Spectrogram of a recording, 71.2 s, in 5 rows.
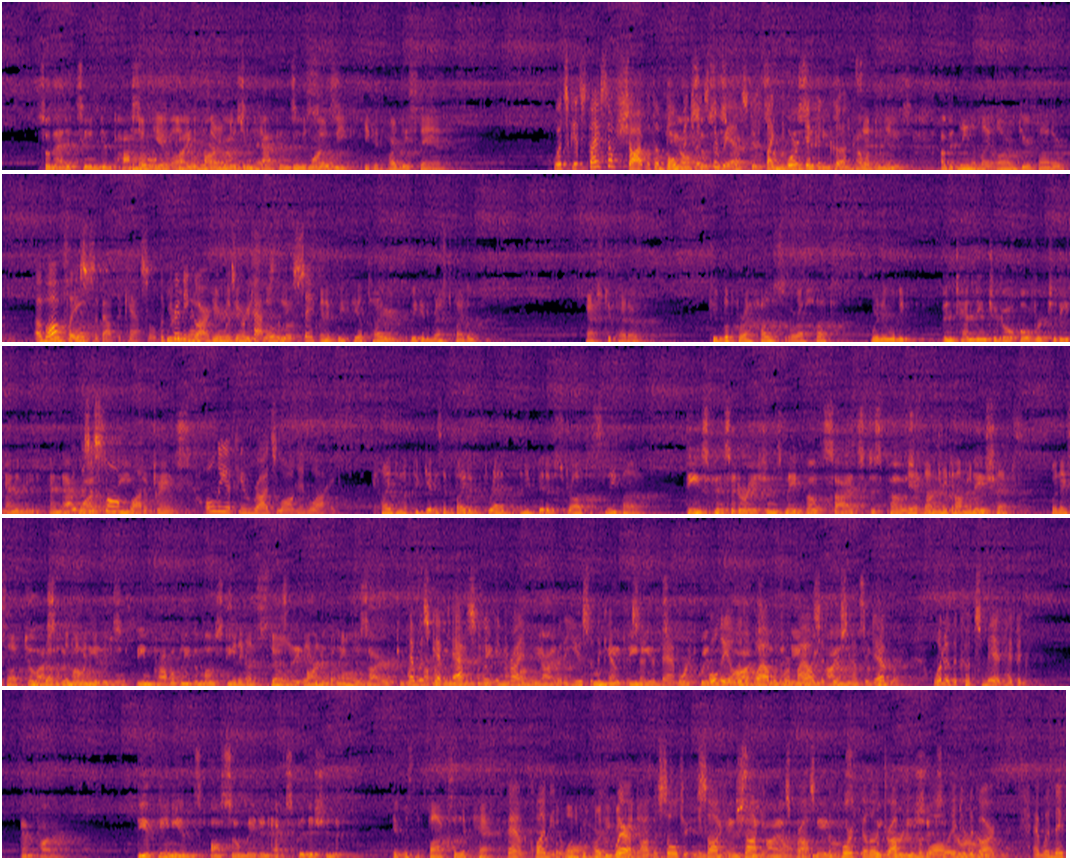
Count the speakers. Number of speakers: three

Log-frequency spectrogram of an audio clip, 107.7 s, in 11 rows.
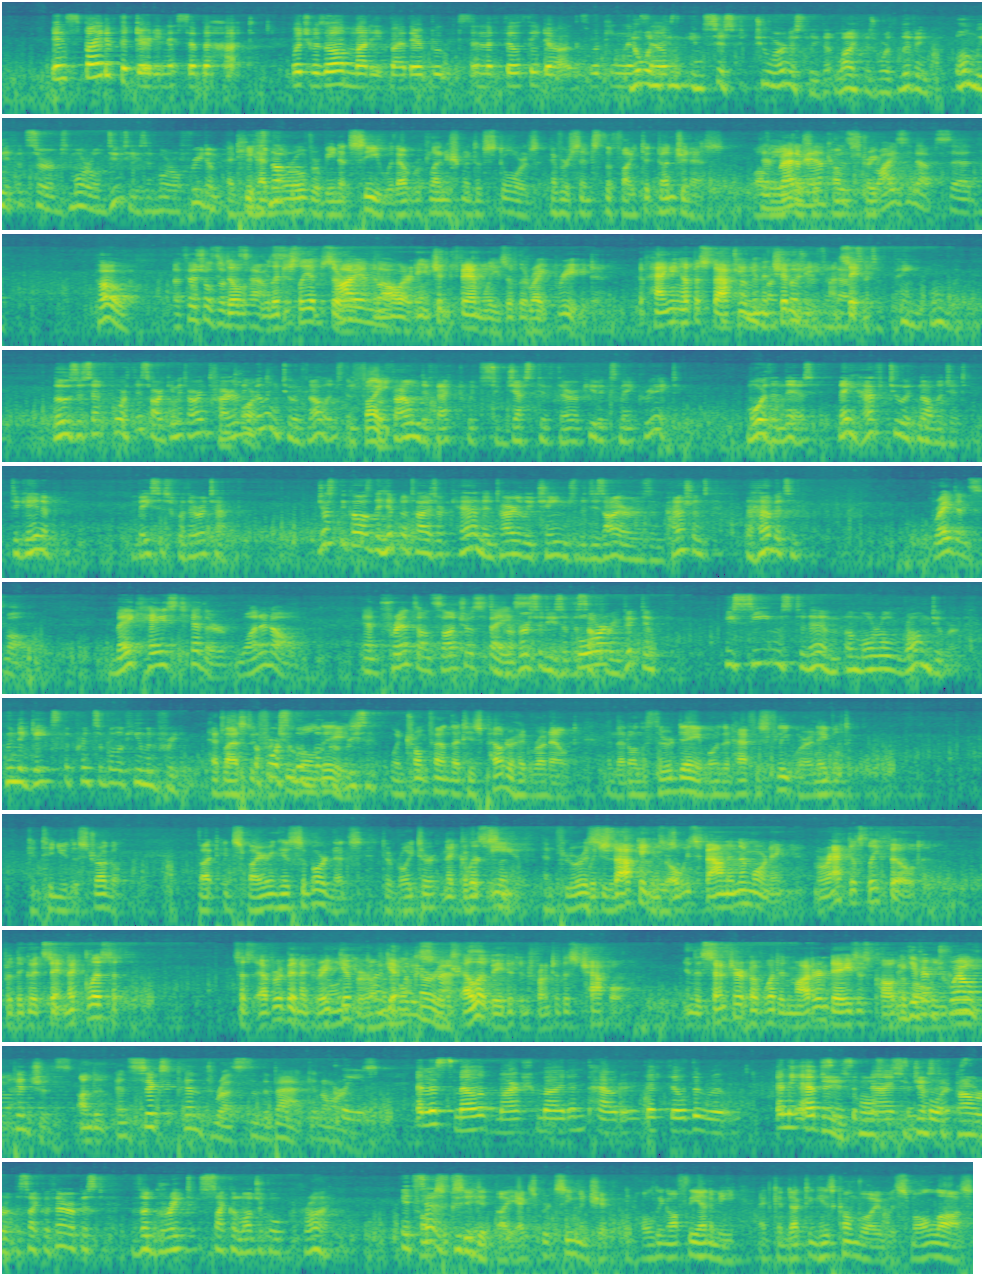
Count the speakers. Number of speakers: five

